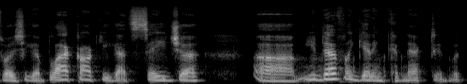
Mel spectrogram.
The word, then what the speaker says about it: Seja: She spelled it S-E-J, Seja. She pronounces Seja.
